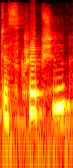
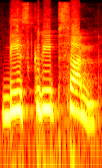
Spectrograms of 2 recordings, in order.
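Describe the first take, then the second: First: It is said with a plain, neutral pronunciation. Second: It is said with a regional mother-tongue pronunciation. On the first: The speaker calls it right. "The correct pronunciation is description" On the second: The speaker calls it wrong. "if you say description, it is wrong"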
